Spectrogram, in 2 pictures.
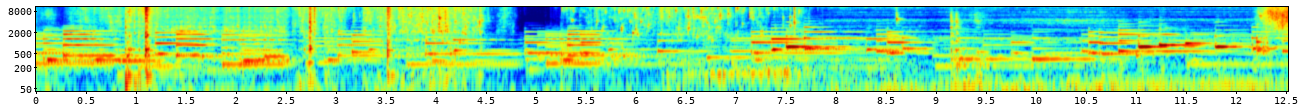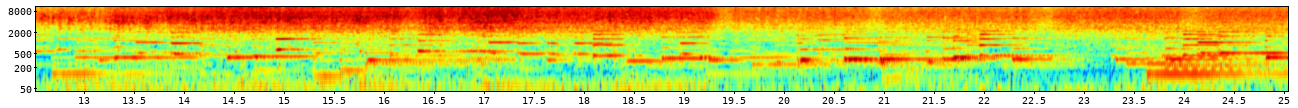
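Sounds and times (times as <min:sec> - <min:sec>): garlic sizzling in hot oil: 0:00.4 - 0:04.7, 0:12.2 - 0:25.0.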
